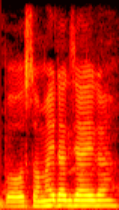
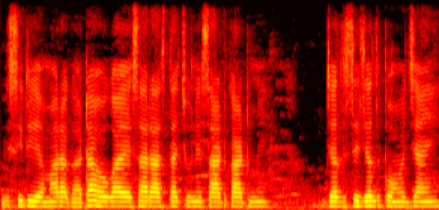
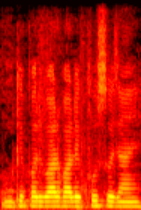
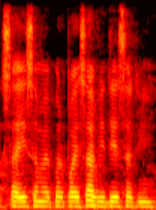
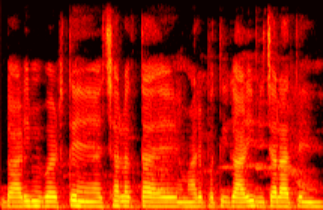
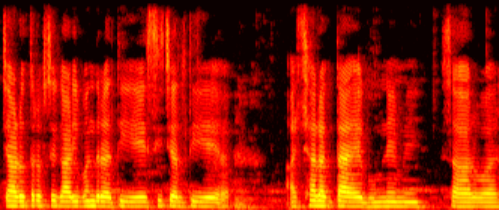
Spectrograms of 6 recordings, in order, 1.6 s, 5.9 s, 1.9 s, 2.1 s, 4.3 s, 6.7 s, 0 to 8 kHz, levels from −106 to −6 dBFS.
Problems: constant background noise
